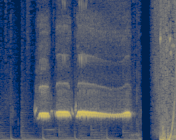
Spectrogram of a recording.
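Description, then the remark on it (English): A referee's whistle sounds loud in the classic full-time pattern that ends a football match: two short sharp blasts followed by one long blast, then a brief whooshing burst. “If this were a real bit of extra time, this is when the ref would blow the whistle because it's finished.”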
